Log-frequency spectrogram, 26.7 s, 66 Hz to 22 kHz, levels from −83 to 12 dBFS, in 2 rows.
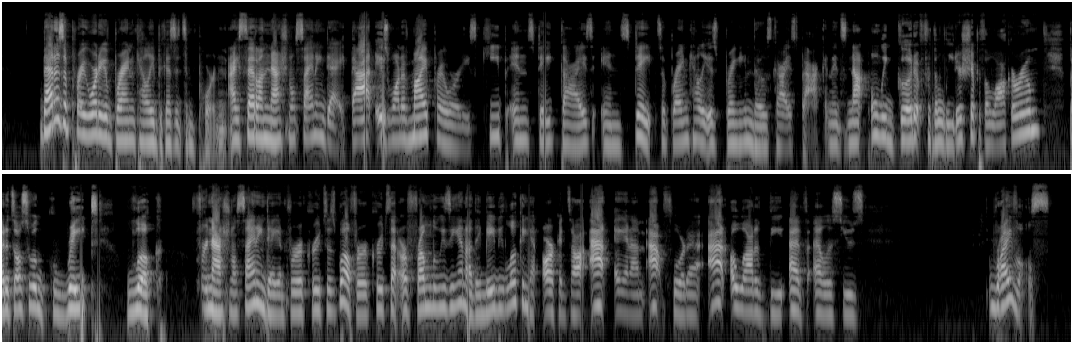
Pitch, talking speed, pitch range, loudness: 185 Hz, 195 wpm, 170-210 Hz, -23 LUFS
